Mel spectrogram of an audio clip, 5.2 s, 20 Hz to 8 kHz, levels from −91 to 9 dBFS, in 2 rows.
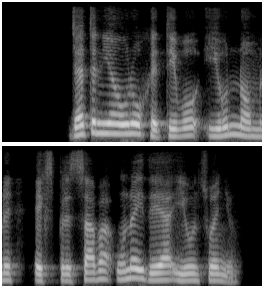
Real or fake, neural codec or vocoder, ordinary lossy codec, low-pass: fake; codec, 24 kHz, 0.9 kbps, DualCodec; Opus, 64 kbps; 7.2 kHz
